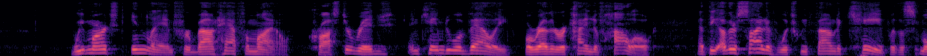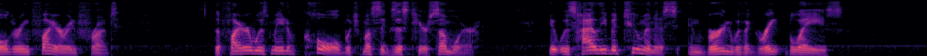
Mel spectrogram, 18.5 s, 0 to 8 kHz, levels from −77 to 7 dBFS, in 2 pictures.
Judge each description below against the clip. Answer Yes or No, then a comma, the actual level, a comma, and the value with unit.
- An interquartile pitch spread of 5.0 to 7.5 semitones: Yes, wide, 5.4 semitones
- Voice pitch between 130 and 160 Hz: Yes, low, 135 Hz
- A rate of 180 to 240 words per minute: Yes, average, 190 wpm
